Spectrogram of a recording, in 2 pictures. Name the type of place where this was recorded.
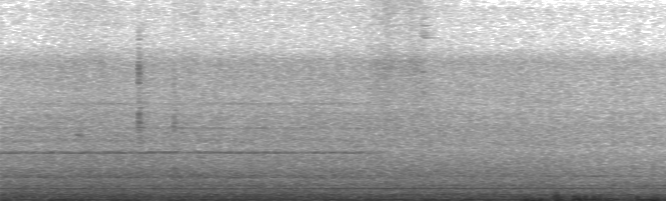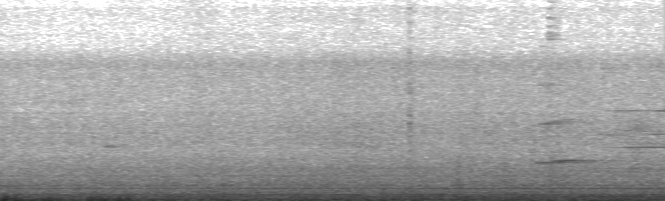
subway train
